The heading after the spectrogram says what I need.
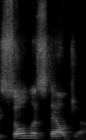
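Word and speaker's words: solastalgia: totally resonated with me but um can you spell that word for me yeah or say it slowly I say soul Nostalgia I got it yes okay do you want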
